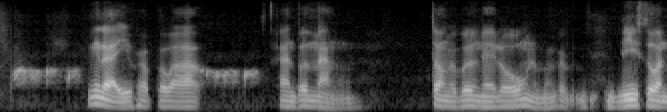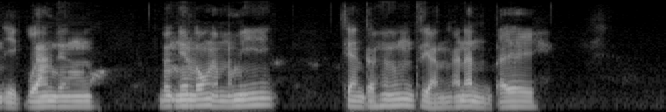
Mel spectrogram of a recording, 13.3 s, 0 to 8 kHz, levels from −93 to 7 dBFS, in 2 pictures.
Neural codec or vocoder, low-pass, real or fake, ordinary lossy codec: codec, 16 kHz, 0.8 kbps, ZipCodec; none; fake; none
